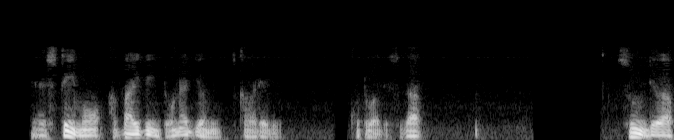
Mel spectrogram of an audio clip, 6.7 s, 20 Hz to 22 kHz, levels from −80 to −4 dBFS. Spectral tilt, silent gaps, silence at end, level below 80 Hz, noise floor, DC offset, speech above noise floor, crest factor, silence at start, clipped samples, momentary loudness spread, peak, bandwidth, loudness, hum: -14.5 dB/octave; 3.39-3.45 s, 5.38-5.98 s; 0 s; -44 dBFS; -55 dBFS; under 0.1%; 37 dB; 20 dB; 0.3 s; under 0.1%; 20 LU; 0 dBFS; 5.4 kHz; -19 LUFS; none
